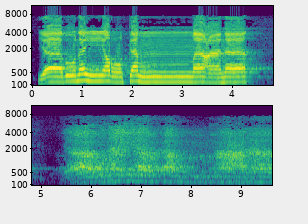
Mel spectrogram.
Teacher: Ba-nya hilang. Ya, buktinya ya enggak ada sukun dan muncul tasydid, ya, termasuk idgham kamil.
